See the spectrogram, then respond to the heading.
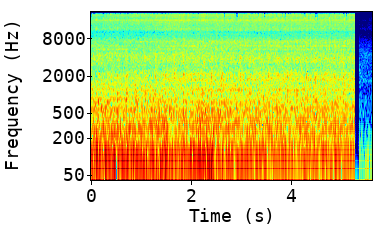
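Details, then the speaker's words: A 2009 GMC Sierra idling makes a rough, uneven growl from the belt drive. The cause is a worn tensioner/idler pulley bearing, later replaced. "when I run the engine when I start it up you can hear a noise that should not be there"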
